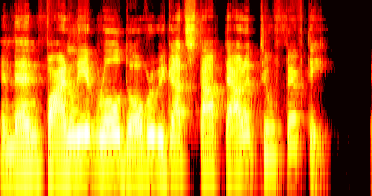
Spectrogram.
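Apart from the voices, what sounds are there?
None of the usual background noises is heard.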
